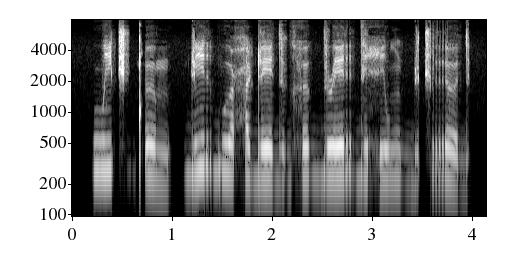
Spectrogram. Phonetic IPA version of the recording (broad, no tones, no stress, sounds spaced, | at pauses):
w i t͡ʃ ǃʼ ɵ m | ɖ i r b w u ħ i ɖ e d ɵ ɡ h ɵ ɡ d ɹ e r d i h i w ŋ ɵ ɡ ɖ ɵ t͡ʃ r ɵ d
